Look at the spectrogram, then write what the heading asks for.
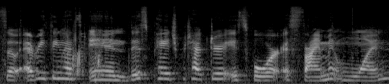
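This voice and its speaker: The pace is moderate, with ordinary pitch variation. Background noise is noticeable. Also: woman. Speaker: college student vlogger. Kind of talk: tutorial.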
